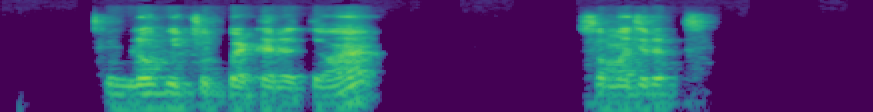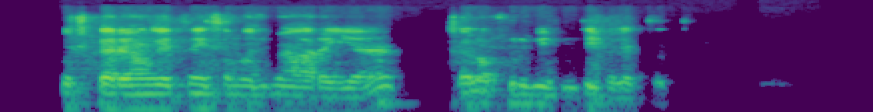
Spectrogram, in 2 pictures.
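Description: A man lectures calmly into a close microphone, in short phrases with pauses.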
